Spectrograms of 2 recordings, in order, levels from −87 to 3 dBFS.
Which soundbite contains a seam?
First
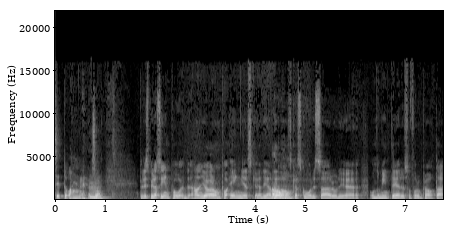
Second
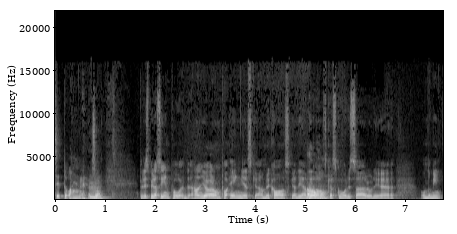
first; 2 cuts; at 4.0 s, 6.2 s

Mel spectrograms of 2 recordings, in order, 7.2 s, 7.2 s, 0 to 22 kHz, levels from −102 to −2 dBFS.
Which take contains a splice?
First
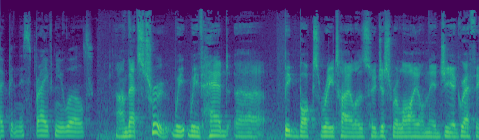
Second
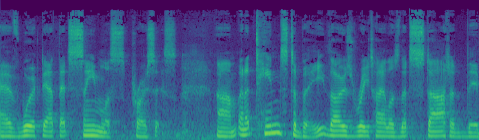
first; 1 cut; at 1.7 s

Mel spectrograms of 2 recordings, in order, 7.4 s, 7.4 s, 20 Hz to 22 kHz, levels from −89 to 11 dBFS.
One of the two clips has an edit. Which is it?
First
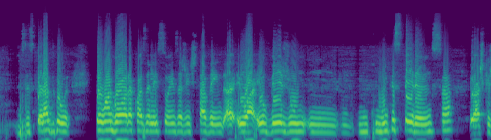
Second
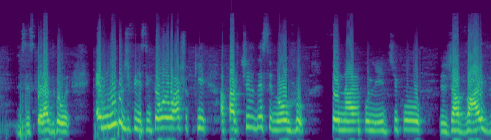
second; 1 cut; at 1.4 s

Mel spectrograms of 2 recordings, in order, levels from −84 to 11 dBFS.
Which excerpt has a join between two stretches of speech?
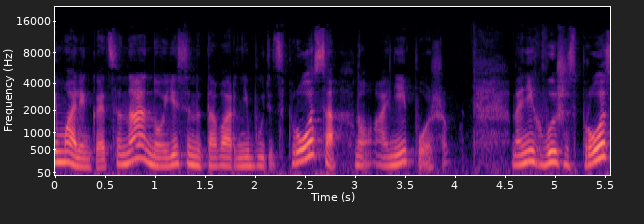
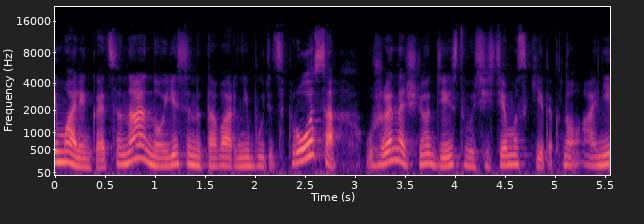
first; 2 cuts; at 3.0 s, 4.5 s

